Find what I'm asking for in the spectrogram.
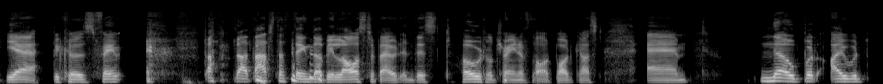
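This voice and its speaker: A man co-hosting a film podcast, arguing his take in animated casual chat full of restarts and fillers. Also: medium pitch, measured pace, dry recording, studio quality. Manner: animated, argumentative, lots of restarts and "like". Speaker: podcast co-host.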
